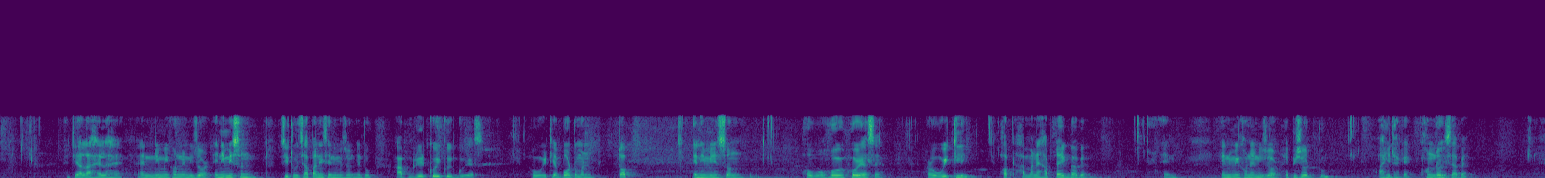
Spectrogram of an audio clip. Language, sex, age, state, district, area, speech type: Assamese, male, 18-30, Assam, Lakhimpur, rural, spontaneous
